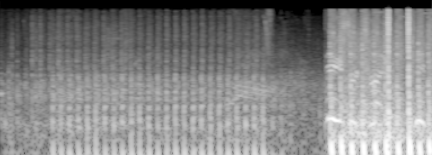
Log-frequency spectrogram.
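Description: Rapid bursts of automatic gunfire in a World War II shooter game, a steady rattling stream that pauses briefly, then returns louder and closer.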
